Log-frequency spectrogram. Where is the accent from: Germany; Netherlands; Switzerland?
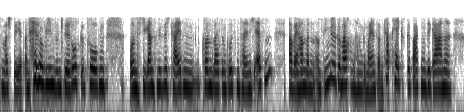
Germany; born or raised there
